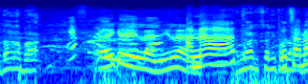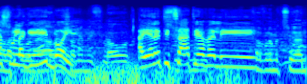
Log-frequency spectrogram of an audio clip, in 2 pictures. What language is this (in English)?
Hebrew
